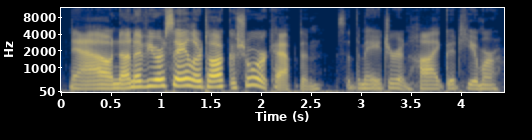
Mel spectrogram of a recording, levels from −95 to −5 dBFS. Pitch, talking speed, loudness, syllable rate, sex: 185 Hz, 205 wpm, -18 LUFS, 5.0 syllables/s, female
